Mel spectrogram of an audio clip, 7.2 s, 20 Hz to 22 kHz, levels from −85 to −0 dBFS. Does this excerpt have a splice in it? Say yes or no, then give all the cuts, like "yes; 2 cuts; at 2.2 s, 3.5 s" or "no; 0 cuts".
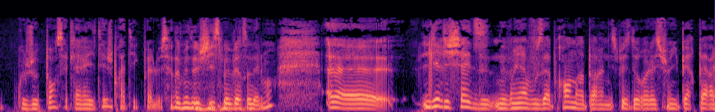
yes; 3 cuts; at 1.1 s, 4.4 s, 5.1 s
